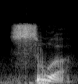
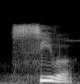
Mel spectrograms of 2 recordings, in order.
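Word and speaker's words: sewer: word s e w e r the correct pronunciation is sua not siva and it means drainage okay so let's start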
